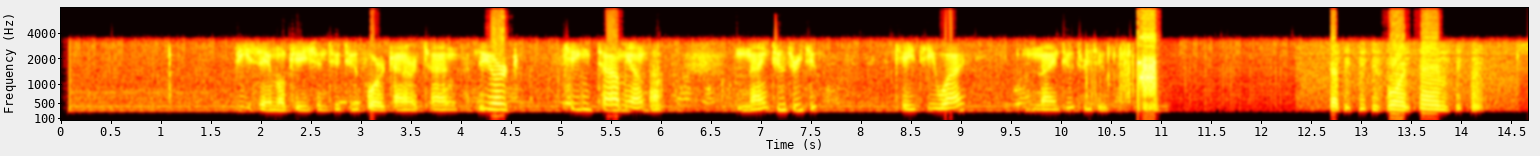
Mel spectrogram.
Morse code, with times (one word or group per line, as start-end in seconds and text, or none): none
